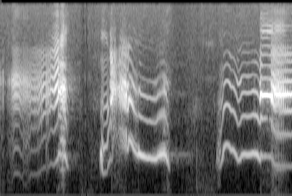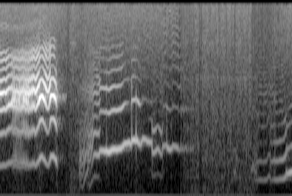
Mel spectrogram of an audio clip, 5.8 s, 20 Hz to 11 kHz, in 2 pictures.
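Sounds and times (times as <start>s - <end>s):
puppies whimpering and yipping: 0.2s - 4.8s.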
